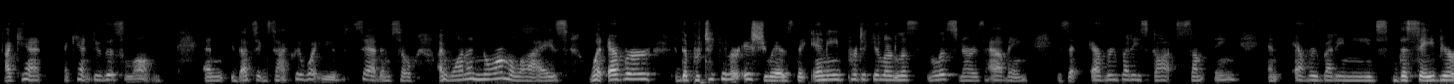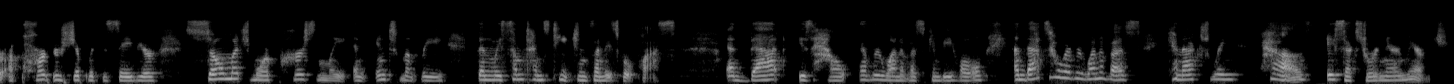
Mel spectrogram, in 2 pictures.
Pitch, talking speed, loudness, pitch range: 205 Hz, 175 wpm, -32 LUFS, 185-230 Hz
